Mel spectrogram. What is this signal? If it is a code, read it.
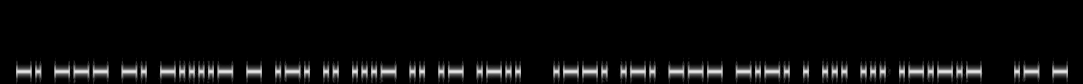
Morse code, heard as a keyed tone, about 25 wpm, 600 Hz. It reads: NON-TRIVIAL PROCESS. AT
